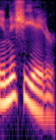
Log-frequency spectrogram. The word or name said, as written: initiator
